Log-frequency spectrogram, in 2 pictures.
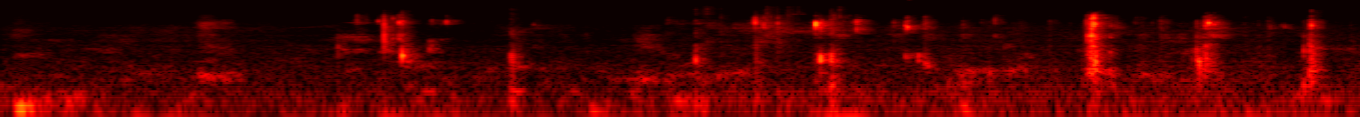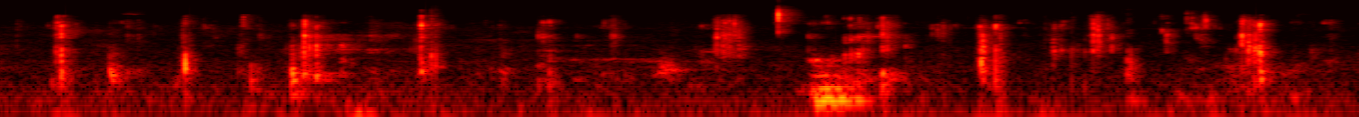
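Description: A young woman chews soft gummy candy close to the microphone with wet smacking sounds.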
